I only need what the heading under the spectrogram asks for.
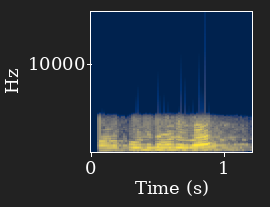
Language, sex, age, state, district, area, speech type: Odia, female, 45-60, Odisha, Angul, rural, conversation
